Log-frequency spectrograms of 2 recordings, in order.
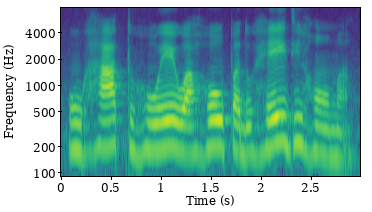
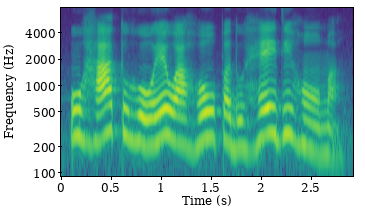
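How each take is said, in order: First: The voice is pitched somewhat lower. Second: The voice is pitched somewhat higher. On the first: "Da primeira vez um pouco mais grave" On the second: "da segunda vez um pouco mais agudo"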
